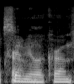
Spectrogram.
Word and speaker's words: simulacrum: I still can't pronounce that word. I always say solemn simulacrum. – Simulacrum. – Whatever, yeah.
